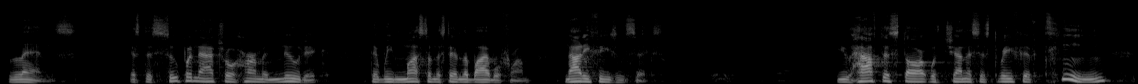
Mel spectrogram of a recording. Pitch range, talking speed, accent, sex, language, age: 130-180 Hz, 115 wpm, American, male, English, 40-59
